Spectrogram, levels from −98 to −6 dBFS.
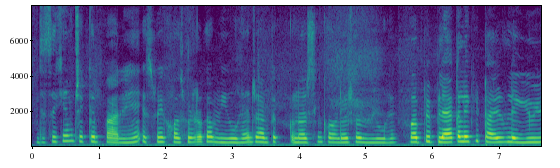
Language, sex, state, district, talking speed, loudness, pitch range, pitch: Hindi, female, Bihar, Madhepura, 235 wpm, -26 LUFS, 235-270 Hz, 250 Hz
